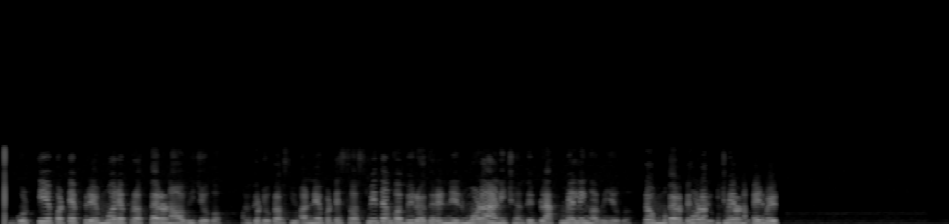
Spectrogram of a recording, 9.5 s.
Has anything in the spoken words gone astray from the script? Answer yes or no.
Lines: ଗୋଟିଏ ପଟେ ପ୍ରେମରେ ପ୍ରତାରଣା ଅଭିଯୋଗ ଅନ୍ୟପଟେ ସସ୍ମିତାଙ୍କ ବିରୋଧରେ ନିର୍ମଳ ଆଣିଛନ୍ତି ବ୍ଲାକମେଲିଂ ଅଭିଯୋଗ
yes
